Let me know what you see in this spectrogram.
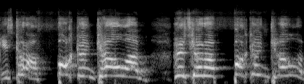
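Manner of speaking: play-acted, very high, yelled ringside wrestling announcer voice. Imagining being a wrestling announcer: imagined wrestling announcer call. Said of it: "Imagine Jerry as a W W E announcer".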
